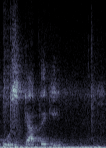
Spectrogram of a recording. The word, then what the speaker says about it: Uzcategui: My name is Uzcategui, and if you have a problem pronouncing my last name, it sounds like, who's got the key?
